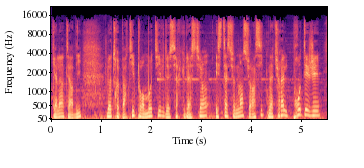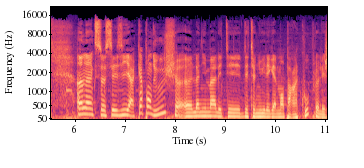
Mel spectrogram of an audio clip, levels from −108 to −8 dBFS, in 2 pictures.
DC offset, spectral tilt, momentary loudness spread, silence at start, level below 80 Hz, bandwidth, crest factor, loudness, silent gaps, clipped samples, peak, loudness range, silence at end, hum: under 0.1%; -4.5 dB/octave; 4 LU; 0 s; -36 dBFS; 15.5 kHz; 16 dB; -17 LUFS; none; under 0.1%; 0 dBFS; 1 LU; 0 s; none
